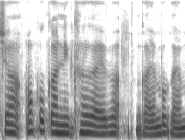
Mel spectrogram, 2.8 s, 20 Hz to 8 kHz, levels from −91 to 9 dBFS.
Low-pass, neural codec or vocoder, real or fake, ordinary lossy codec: none; none; real; none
